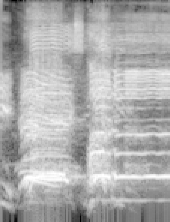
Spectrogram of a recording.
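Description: Slogan call-and-response at a political rally: a man shouts a slogan over a loudspeaker in long, drawn-out, steady-pitched cries, and a large crowd shouts back.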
